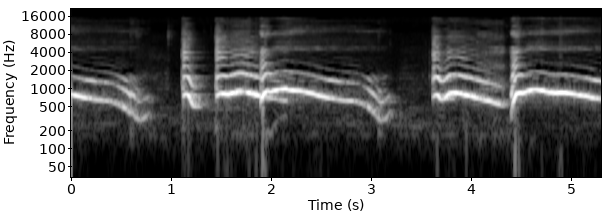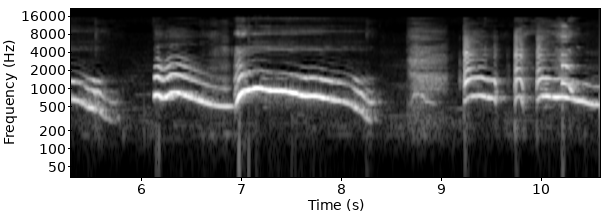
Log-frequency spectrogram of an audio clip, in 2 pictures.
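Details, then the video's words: Lily, a pet Lhasa Apso dog, howling as she sings along with her owner: long, loud tonal howls that rise and then slide down, about two to three seconds each, separated by brief gaps, with short yelping notes between them. "Lily the howling Lhasa Apso dog"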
